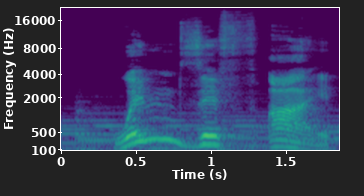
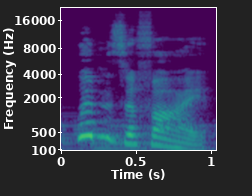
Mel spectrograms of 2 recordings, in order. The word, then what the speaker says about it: Whimsifay: Whimsify. That's how it's pronounced, but it's spelled Whimsifay. Whimsify.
